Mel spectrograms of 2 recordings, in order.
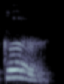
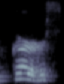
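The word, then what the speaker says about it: Gerðr: that uh frey married gerd or girth depending on how you pronounce that last deed so but to get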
